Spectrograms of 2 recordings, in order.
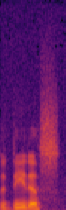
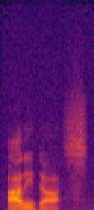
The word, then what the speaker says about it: Adidas: In America, we call it Adidas, but in Germany, it's Adidas for Adi, Adolf, Dassler, Adi, Das.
